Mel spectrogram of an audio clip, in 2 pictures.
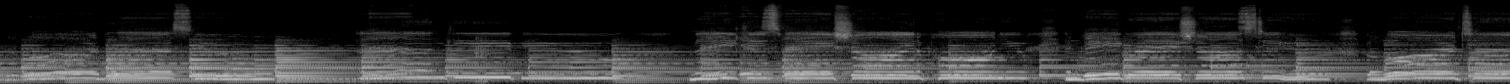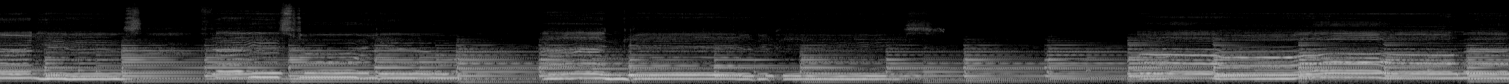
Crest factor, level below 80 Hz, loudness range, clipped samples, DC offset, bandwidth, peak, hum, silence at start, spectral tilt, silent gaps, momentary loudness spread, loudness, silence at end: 14 dB; -64 dBFS; 3 LU; under 0.1%; under 0.1%; 16.5 kHz; -8 dBFS; none; 0 s; -6 dB/octave; none; 10 LU; -23 LUFS; 0 s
